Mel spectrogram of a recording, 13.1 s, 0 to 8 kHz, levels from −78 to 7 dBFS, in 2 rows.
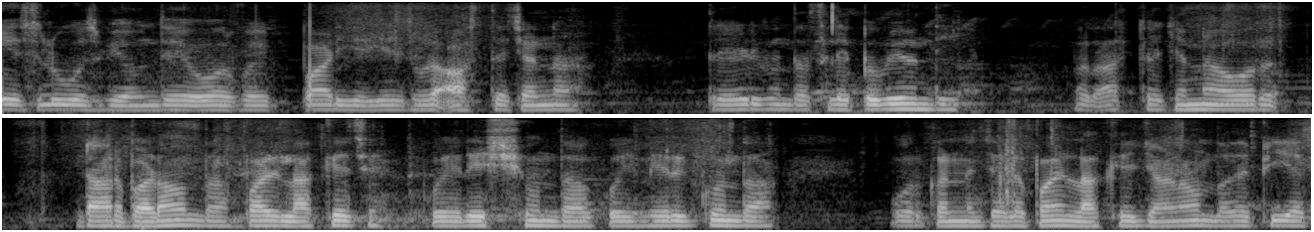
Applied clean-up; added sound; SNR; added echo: none; none; none; none.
